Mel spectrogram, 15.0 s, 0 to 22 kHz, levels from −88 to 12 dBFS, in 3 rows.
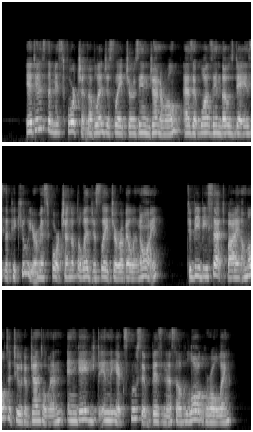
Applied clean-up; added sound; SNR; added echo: neural mask model DeepFilterNet 3.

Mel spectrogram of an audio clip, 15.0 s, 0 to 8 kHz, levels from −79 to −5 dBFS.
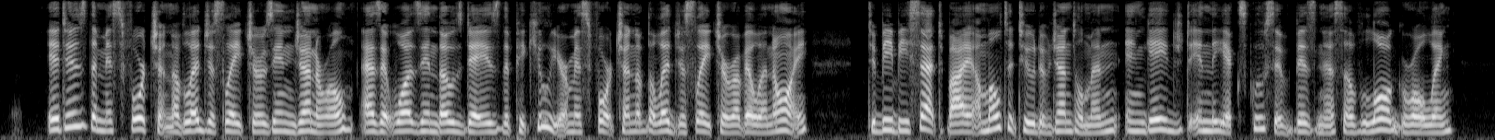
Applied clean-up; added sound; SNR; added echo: none; none; none; none.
